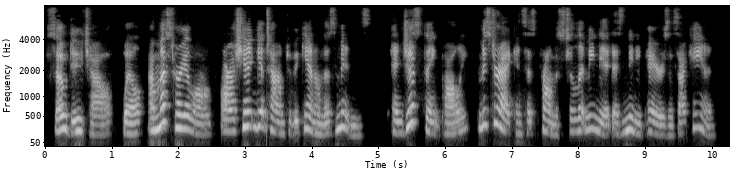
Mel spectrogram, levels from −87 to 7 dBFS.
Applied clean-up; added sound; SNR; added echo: neural mask model Resemble Enhance denoiser.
